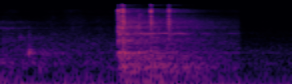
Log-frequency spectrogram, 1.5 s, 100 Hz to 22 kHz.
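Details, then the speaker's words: Starter relay clicks with no crank while trying to start the homebuilt snow blower engine; 12 volts present at the crank wire but no power reaching the starter. "I found the problem we can hear the starter really clicking there was 12 volts coming out of the crank wire I trace it back to the starter and no power"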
